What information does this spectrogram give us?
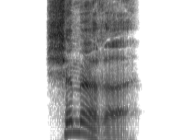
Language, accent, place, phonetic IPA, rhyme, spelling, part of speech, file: German, Germany, Berlin, [ˈʃɪməʁə], -ɪməʁə, schimmere, verb, De-schimmere.ogg
- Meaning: inflection of schimmern: 1. first-person singular present 2. first/third-person singular subjunctive I 3. singular imperative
